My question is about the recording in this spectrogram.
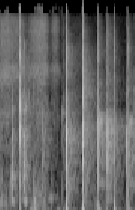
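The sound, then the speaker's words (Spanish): A short burst of hand clapping from a few people applauding a pun: about eight sharp, irregular claps over two seconds, with faint voices murmuring underneath. “los juegos de palabras se aplauden.”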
